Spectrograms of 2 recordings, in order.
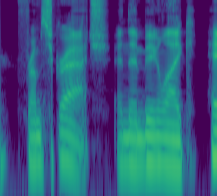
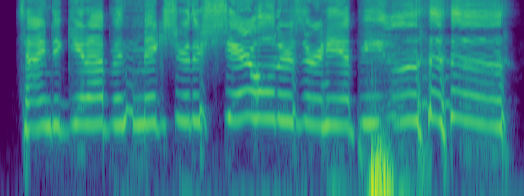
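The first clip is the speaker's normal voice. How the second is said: very high, loud, very slow, drawn-out agony-ecstasy wail; 9 dB louder than usual. Doing a wake-up call voice: put-on voice half agony, half ecstasy. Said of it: "half in agony and half coming".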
